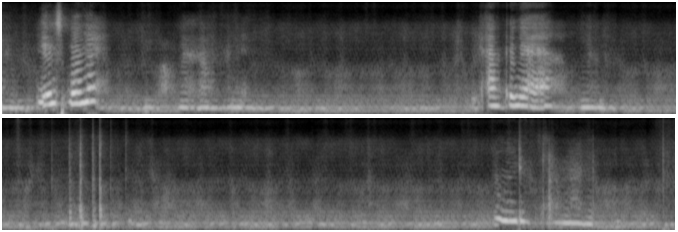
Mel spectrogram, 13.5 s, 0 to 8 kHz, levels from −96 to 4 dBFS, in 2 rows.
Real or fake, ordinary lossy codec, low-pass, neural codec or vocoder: fake; none; none; codec, 16 kHz, 0.5 kbps, FreqCodec, smaller model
